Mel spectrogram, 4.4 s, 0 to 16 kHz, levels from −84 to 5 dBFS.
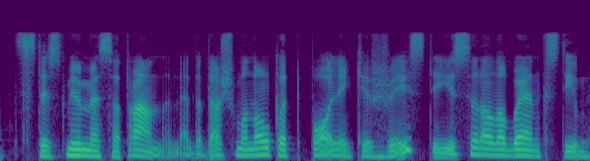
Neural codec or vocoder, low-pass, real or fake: codec, 16 kHz, 1 kbps, FunCodec, trained on LibriTTS, 50 frames a second; 7.2 kHz; fake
